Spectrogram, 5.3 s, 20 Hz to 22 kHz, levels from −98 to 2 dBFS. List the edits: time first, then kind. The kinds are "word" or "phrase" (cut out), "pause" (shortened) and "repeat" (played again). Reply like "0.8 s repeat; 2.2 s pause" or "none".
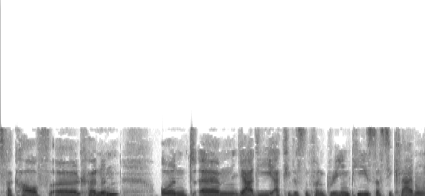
1.0 s word; 3.2 s phrase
